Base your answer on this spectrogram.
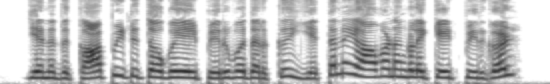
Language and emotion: Tamil, angry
